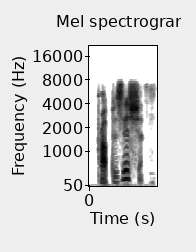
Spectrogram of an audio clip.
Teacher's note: pro o but i say pro because that's the american way the short vowel of o is ah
